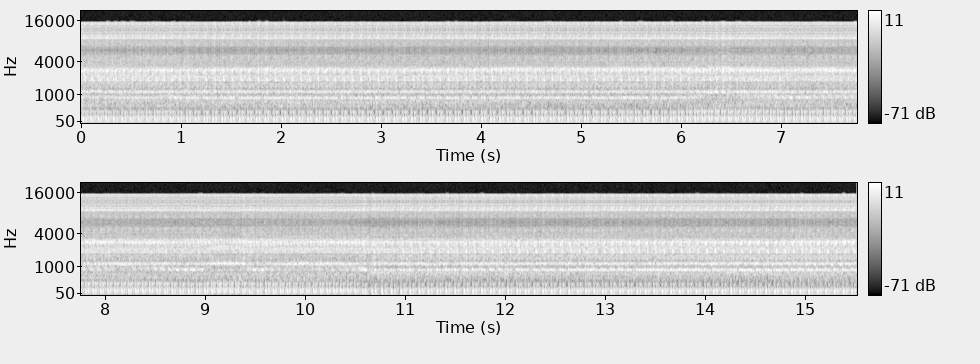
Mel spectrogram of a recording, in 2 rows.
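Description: KTM 950 Adventure's V-twin engine running at low, steady revs as the motorcycle is ridden slowly.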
